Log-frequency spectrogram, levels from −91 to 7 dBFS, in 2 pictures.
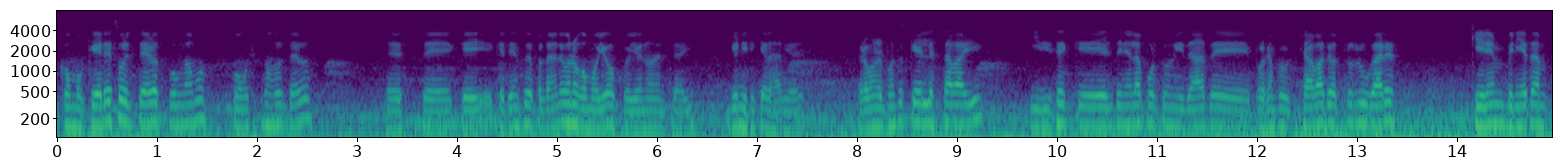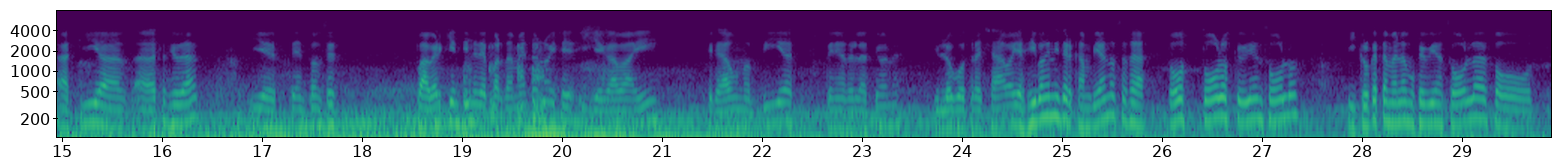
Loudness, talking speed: -31 LUFS, 205 wpm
